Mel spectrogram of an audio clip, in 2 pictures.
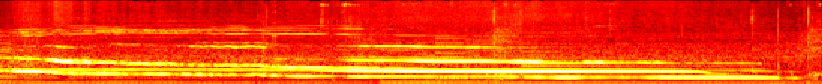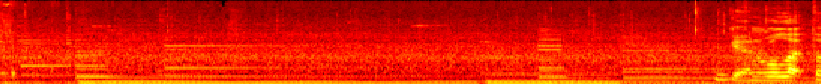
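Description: Wolves in the game WolfQuest howl in long overlapping gliding tones, loud and sustained for several seconds before fading out over a low ambient drone.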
